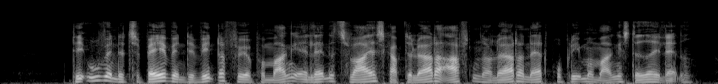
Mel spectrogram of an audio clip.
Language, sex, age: Danish, male, 23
